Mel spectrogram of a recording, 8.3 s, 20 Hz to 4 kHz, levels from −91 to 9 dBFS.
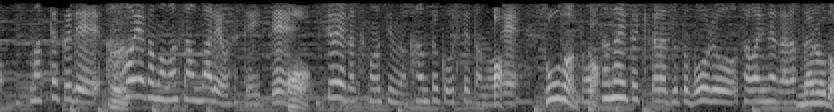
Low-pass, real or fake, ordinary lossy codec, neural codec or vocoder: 3.6 kHz; real; MP3, 24 kbps; none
